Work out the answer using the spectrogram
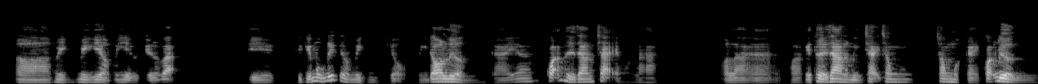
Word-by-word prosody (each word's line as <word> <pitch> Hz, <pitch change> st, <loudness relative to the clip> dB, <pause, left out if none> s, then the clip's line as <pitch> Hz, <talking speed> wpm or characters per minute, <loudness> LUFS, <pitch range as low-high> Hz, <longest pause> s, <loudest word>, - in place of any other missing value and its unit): Ờ, 105 Hz, -2 st, -3 dB
mình 110 Hz, -3 st, -4 dB
mình 115 Hz, -2 st, -3 dB
hiểu, 110 Hz, -3 st, +1 dB
mình 110 Hz, -, -12 dB
hiểu 105 Hz, -2 st, -4 dB
ý 100 Hz, -, -15 dB
kiến 100 Hz, -, -5 dB
của -, -, -15 dB
bạn, -, -, 0 dB, 0.7 s
thì 105 Hz, -1 st, -6 dB, 0.3 s
thì -, -, -11 dB
cái -, -, +2 dB
mục 155 Hz, -1 st, 0 dB
đích 195 Hz, +2 st, +2 dB
để 155 Hz, -, -1 dB
mà -, -, -4 dB
mình, 105 Hz, -2 st, -9 dB
kiểu, -, -, -11 dB
mình 105 Hz, 0 st, -17 dB
đo 130 Hz, +1 st, +7 dB
lường 110 Hz, -8 st, +2 dB
cái, 95 Hz, +1 st, -9 dB
a, 140 Hz, -, -8 dB, 0.2 s
quãng -, -, +3 dB
thời 130 Hz, -6 st, +1 dB
gian 130 Hz, 0 st, +3 dB
chạy, -, -, +1 dB
hoặc 100 Hz, -1 st, -20 dB
là 95 Hz, -1 st, -12 dB, 0.6 s
hoặc 110 Hz, -, -8 dB
là 100 Hz, -1 st, -7 dB, 0.2 s
hoặc 100 Hz, -1 st, -12 dB
cái 110 Hz, -, -1 dB
thời -, -, +6 dB
gian 135 Hz, -1 st, +8 dB
mà -, -, -4 dB
mình 105 Hz, -1 st, -5 dB
chạy -, -, +2 dB
trong 125 Hz, -2 st, -4 dB, 0.4 s
trong 130 Hz, -1 st, -2 dB
một 120 Hz, -, -5 dB
cái 100 Hz, -, -4 dB
quãng 160 Hz, -, +1 dB
đường 100 Hz, -8 st, +6 dB
110 Hz, 260 wpm, -25 LUFS, 100-130 Hz, 0.7 s, gian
